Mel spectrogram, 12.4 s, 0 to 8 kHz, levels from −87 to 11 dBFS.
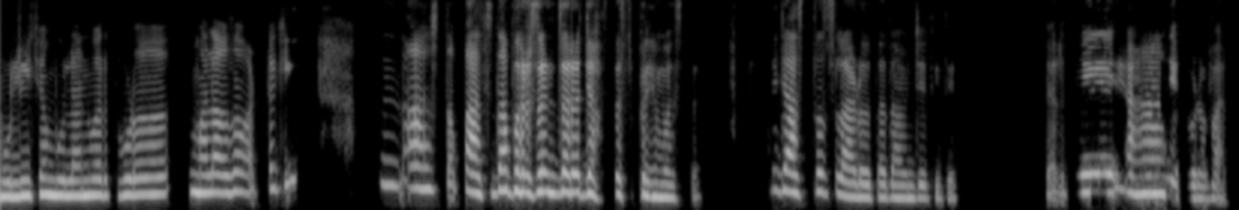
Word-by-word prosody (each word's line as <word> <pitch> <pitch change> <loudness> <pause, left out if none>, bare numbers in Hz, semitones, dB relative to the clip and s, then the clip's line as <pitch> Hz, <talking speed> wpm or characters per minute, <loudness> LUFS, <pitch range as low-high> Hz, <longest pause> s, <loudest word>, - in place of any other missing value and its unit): मुलीच्या 205 +3 +4
मुलांवर 220 0 +4
थोडं 225 +2 -1 0.3
मला 255 0 +3
असं 260 +2 -1
वाटतं 275 +4 -9
की 380 +5 -6 0.9
अ, 370 - -9 0.3
आज 305 -2 +1
तर - - -7
5-10% 265 0 +4
जरा 260 -1 +6
जास्तचं 230 -1 -1
प्रेम 195 -5 +1
असतं. 170 -2 -14 0.8
ते 285 - -11
जास्तचं 260 -2 -2
लाड 195 -3 0
होतात 185 0 -4
आमचे 180 0 -5
तिथे. 85 -1 -13 0.9
तर - - -13
ते 255 0 -4 0.4
हां, 245 0 +2
आहे 230 -4 -2
थोडंफार. 175 -1 -10
235 Hz, 125 wpm, -23 LUFS, 200-260 Hz, 0.9 s, जरा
